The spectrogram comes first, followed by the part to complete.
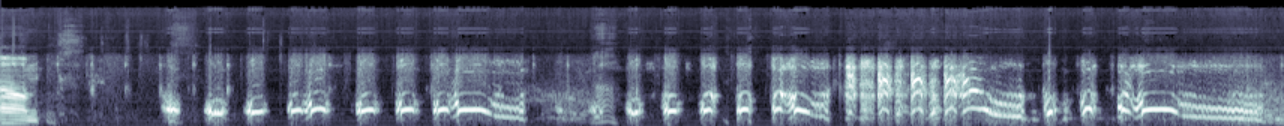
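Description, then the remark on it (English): A self-described champion owl hooter imitates an owl's hoot, voicing a long, rhythmic run of loud hooting calls in quick bursts, with brief pauses and a drawn-out, sliding call near the end. “So I was going to give you an owl hoot this morning.”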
